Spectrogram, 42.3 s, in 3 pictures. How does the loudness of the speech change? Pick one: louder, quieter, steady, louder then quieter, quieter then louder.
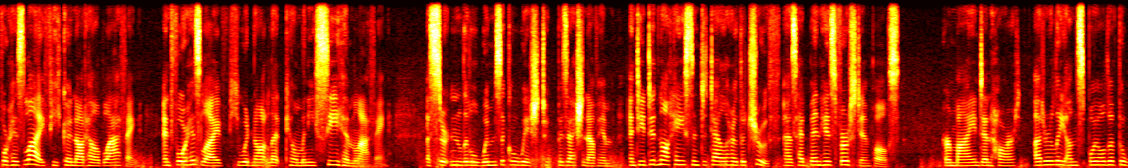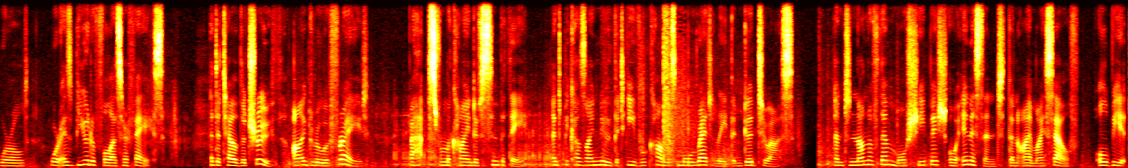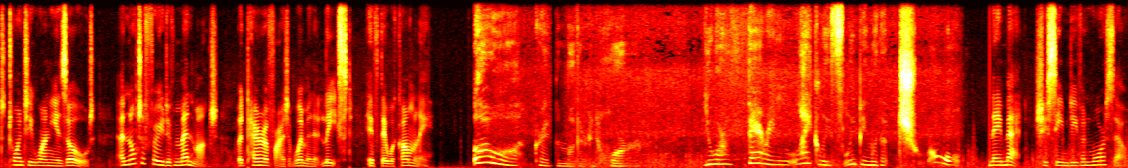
steady.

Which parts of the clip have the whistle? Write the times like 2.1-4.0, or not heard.
not heard.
